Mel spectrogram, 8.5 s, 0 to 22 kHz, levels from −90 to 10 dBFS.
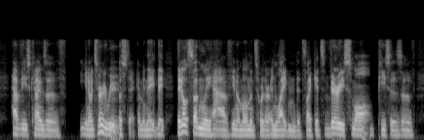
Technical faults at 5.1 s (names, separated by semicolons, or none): Bluetooth LC3 compression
